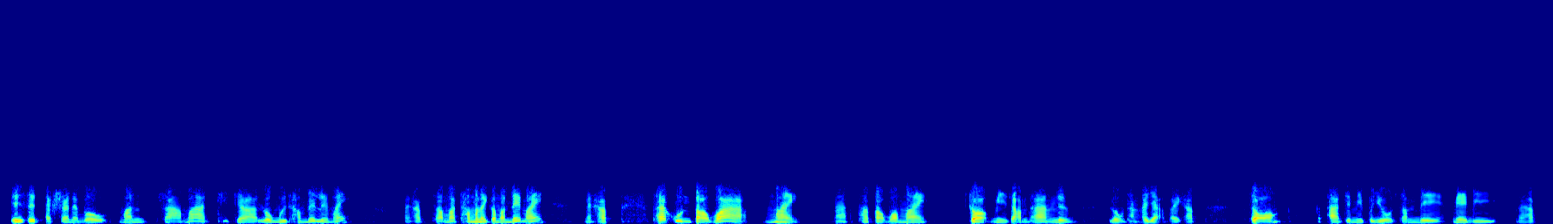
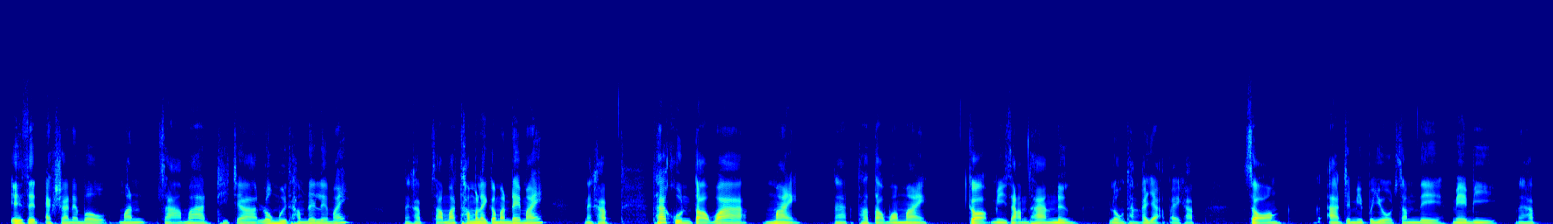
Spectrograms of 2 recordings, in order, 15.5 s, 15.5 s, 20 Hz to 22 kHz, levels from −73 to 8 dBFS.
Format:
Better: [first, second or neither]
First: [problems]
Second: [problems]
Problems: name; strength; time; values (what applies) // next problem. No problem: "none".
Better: second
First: phone-call audio; poor line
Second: none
